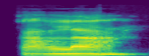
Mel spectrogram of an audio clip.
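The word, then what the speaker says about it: כלה: dages dia kaha ya Kaf ditambah F lamet ditambah kamat tambah he jadi bacanya kalah yang artinya mempelai perempuan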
